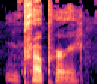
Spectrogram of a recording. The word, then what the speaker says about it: Propur: This is the ProPour, one word, P-R-O-P-U-R, Shower Filter Pro Max Chrome Plus. – It's pronounced Propuri.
